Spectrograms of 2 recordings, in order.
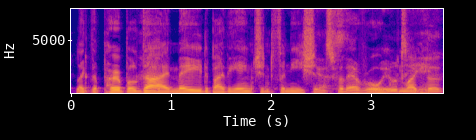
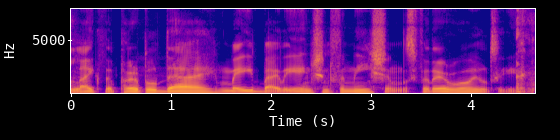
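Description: First: It is said in an ordinary speaking voice. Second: It is said in a rich, soulful voice.

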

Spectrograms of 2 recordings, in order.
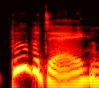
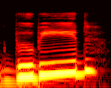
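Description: First: The name is said with three syllables. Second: The name is said with two syllables. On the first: This is the speaker's preferred way to say it. The speaker calls it right. "it's Boobaday" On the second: Some other people say it this way. The speaker calls it wrong. "I heard like boobied or boobed"

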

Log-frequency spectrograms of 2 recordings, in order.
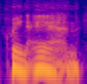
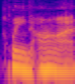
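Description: First: Anne is said with a plain American vowel. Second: Anne is said with a European-sounding vowel. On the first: This is the ordinary, correct pronunciation. The speaker calls it right. "it's Queen Anne" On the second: This is an affected, mistaken pronunciation. The speaker calls it wrong. "it's not Queen Anne"

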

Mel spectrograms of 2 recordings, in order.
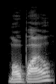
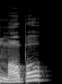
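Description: First: It is said with a British pronunciation. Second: It is said with an American pronunciation.

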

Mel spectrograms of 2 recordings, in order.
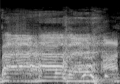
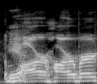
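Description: First: The r sounds are dropped, Maine style. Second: The r sounds are clearly pronounced.

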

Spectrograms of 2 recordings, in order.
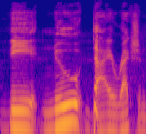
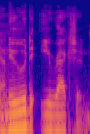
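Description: First: The phrase is said slowly, words kept apart. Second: The phrase is said quickly, words run together. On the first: It names the festival innocently. The speaker calls it right. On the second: It sounds like a rude phrase. The speaker calls it wrong.

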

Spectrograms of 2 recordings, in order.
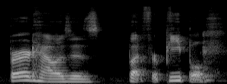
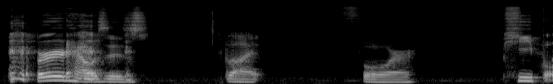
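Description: First: It is said at a normal, quicker pace. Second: It is said slowly and deliberately.

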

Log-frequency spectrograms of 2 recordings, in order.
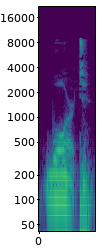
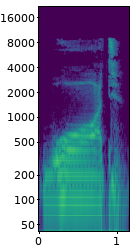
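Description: First: It is said like the ordinary word wart. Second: It is said imitating the film's pronunciation. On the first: "Like you got a wart" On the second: "as they pronounce it in the movie"

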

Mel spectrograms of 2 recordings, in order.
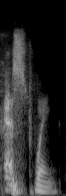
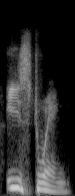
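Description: First: The first syllable sounds like 'ess'. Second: The first syllable sounds like 'east'. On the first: The speaker calls it right. "It's S Wing" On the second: The speaker calls it wrong. "it's not East Wing"

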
